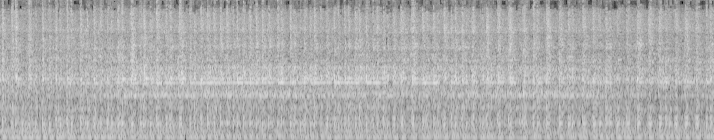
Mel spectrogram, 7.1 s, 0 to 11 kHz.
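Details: 45th anniversary Polaris 700X SE Deluxe snowmobile, sat a couple of years, revived with fresh fuel, plugs back in and oil: loud, busy two-stroke crackle holding a steady idle with no stumbling or dying; normal idle.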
